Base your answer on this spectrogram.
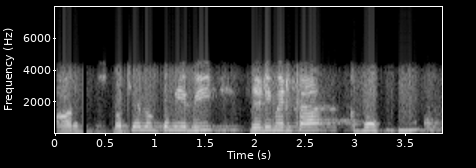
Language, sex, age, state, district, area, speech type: Hindi, male, 60+, Bihar, Madhepura, urban, conversation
